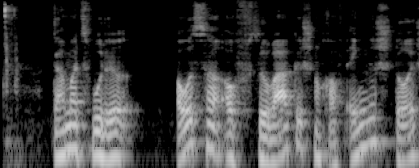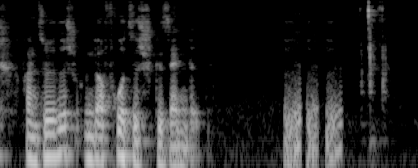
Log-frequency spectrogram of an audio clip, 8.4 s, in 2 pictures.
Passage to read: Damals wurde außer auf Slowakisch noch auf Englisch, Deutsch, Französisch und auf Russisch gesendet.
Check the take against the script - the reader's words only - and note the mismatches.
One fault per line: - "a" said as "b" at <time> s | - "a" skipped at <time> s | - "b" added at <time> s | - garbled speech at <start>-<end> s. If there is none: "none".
none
